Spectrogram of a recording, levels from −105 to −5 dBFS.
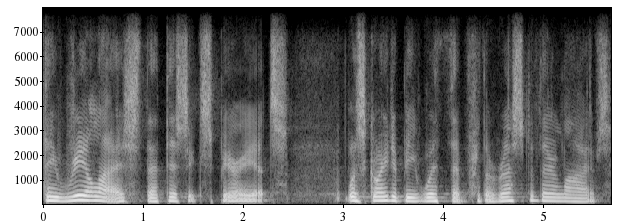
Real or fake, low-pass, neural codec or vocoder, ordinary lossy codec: real; 7.2 kHz; none; Opus, 32 kbps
